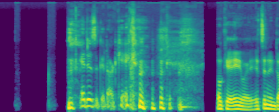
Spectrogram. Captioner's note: haha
